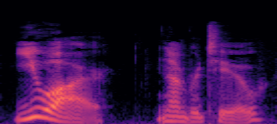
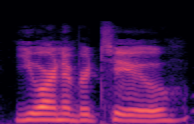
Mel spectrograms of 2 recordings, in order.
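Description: First: It is said with a pause after "You". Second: It is said without a pause after "You".

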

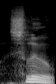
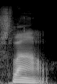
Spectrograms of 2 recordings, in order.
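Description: First: The vowel sounds like the one in blue. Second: The vowel sounds like the one in cow. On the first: "pronounced to rhyme with either blue" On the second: "or cow"

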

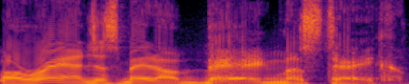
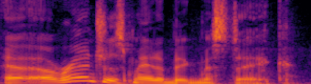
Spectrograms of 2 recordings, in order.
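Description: First: It is said in a hostile, threatening tone. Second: It is said in a mild, forgiving tone. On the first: A warning that retaliation is coming. "there's two ways to say that" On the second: An acknowledgement that someone simply erred. "Or it could be"

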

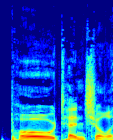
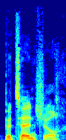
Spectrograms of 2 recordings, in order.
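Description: First: The first vowel is a long, full O sound. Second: The first vowel is short and reduced. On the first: This is the announcer's signature way of saying it. "how do you make it say potential" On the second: This is the ordinary way of saying it. "instead of potential"

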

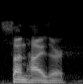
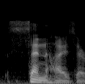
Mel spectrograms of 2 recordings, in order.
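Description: First: The first syllable has the vowel of 'sun'. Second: The first syllable has the vowel of 'sen'. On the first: The speaker calls it wrong. "not Sennheiser" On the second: The speaker calls it right. "It is properly pronounced Sennheiser"

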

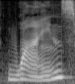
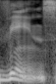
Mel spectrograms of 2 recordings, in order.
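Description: First: The name is given an English pronunciation. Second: The name is given a German pronunciation. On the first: "The English pronunciation, we'd say it was wines" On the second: "if I really went with a German, it would be Wiens"

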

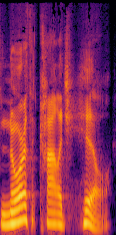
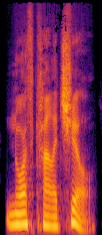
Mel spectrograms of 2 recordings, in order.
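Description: First: The name is said clearly with every sound. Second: The name is mumbled with sounds run together. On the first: "I'm not trying to pronounce it right" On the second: "they pronounce it North College Hill. ... We mumble in Ohio"

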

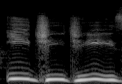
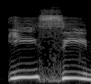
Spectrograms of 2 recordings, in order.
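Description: First: The syllable ends with a g sound. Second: The syllable ends with a k sound. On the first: The speaker calls it wrong. "not EGG" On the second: The speaker calls it right. "It's EC"

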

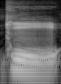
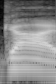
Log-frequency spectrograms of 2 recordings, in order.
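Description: First: The name is said unlike its spelling. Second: The name is read the way it is spelled. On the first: The speaker calls it right. "I'm pretty sure it's pronounced Guy" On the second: The speaker calls it wrong. "it's spelled Guy"

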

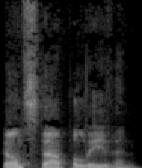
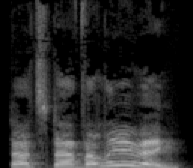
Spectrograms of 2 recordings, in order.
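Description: First: It is said in his normal voice. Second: It is said in a Pee-wee Herman voice.

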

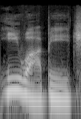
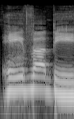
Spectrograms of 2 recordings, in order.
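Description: First: The first word has a W sound in the middle. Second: The first word has a V sound in the middle. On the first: The speaker calls it wrong. "So I was always pronouncing it Ewa Beach" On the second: The speaker calls it right. "we were corrected pretty much right away. It's Ava Beach"

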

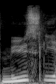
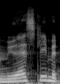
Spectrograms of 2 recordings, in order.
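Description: First: The vowel is a plain, single ü sound. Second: The vowel glides from ü into an e.

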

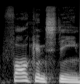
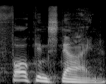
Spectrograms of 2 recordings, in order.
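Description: First: The last syllable sounds like 'steen'. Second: The last syllable sounds like 'stine'. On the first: The speaker calls it wrong. "I said it right and now I screwed it up" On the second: The speaker calls it right.

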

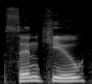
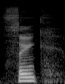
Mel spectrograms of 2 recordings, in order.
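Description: First: The name ends with a separate 'cue' sound. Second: The name sounds like the word 'think'. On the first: The speaker calls it right. "The pronunciation of this smartphone is ThinQ" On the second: The speaker calls it wrong. "not Think"

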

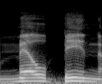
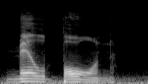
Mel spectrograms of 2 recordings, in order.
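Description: First: The second syllable is reduced to a short 'bin'. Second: The second syllable is a full 'bourne' sound. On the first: The speaker calls it right. "It's pronounced Melbourne or Melbin" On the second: The speaker calls it wrong. "not Melbourne"

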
